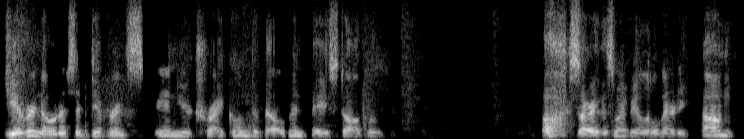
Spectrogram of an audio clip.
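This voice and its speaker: A cannabis breeder with a Canadian accent guests on a casual live stream, talking a little fast in a fairly low, fairly bright voice. He rambles and corrects himself as he goes, swearing casually.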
